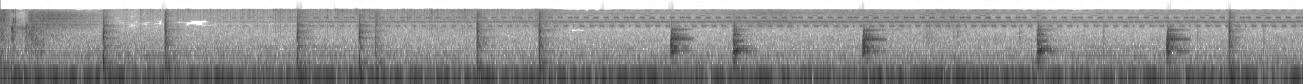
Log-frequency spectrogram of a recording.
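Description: Footsteps clang on metal grating.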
